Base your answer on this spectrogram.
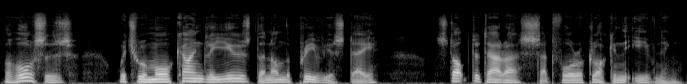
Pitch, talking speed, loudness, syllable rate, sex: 105 Hz, 185 wpm, -19 LUFS, 5.4 syllables/s, male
